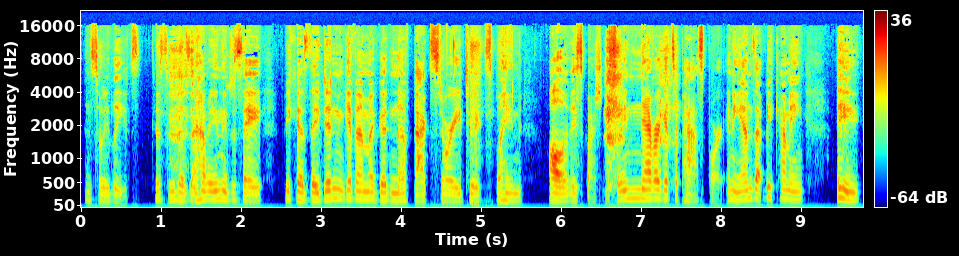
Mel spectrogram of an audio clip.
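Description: A woman's voice: low voice, steady tone, brisk, dry recording. A woman co-hosting a podcast, telling a spy story in a rambling, casual way and laughing often. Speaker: podcast co-host.

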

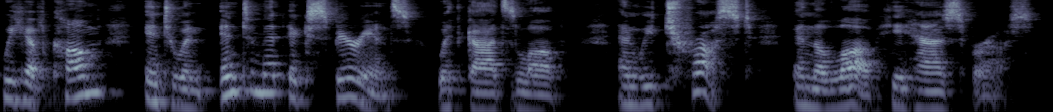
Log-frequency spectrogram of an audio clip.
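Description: This Michigan woman's voice sits low, and she takes her time. Appearing as a guest on a faith podcast, she talks with earnest animation, reads passages of scripture, and breaks into laughter mid-story.

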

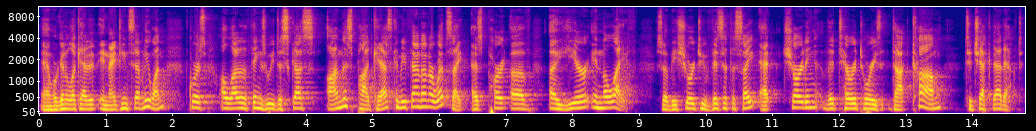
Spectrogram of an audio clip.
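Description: Guy hosting a podcast, kinda high voice, laid back and rambly, lots of uhs. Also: moderate pace, hardly any pauses. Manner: relaxed, rambling with fillers and restarts. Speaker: podcast host. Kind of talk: casual podcast chat.

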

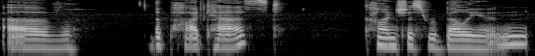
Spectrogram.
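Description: A woman's voice: low voice, dark tone, no room sound, clean studio sound. A young woman hosting her own podcast, talking reflectively about her life, with frequent fillers. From born in Venezuela, raised in Spain and the US. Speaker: podcast host. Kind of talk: solo podcast monologue.

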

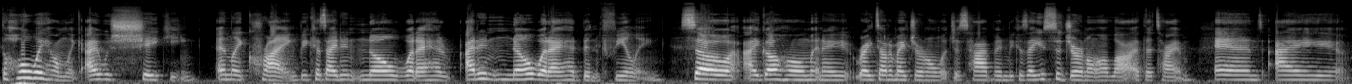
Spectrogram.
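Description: A woman's voice: medium pitch, fairly even intonation, moderate pace, hardly any pauses, a bit bright. A young woman hosting a solo podcast, talking in a chatty, confessional way with plenty of filler words. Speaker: podcast host. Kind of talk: casual solo podcast monologue.

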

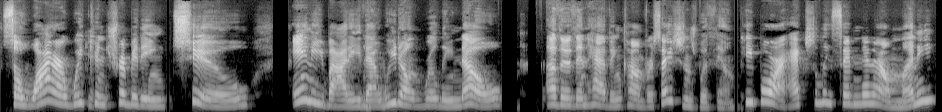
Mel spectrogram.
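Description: A woman's voice: a little high, expressive, moderate pace, fairly bright tone. A woman co-hosting a podcast, chatting casually and asking incredulous questions. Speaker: podcast co-host. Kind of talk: casual chat.

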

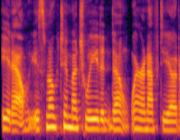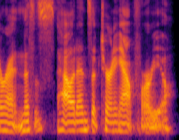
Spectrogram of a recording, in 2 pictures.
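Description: A woman in her thirties with vocal fry, hosting a casual solo monologue in a blunt, sarcastic, gossipy way. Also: low-pitched, steady tone, brisk. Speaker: podcast host.

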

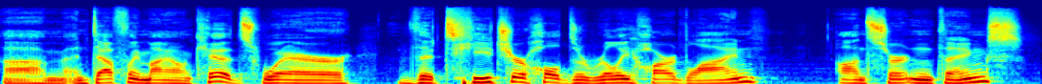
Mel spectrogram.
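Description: A middle-aged man in easygoing podcast conversation, his voice sitting at an ordinary middle pitch. He is upbeat, laughs often and explains his points at length. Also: darkish tone. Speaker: podcast co-host. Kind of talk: casual podcast chat.

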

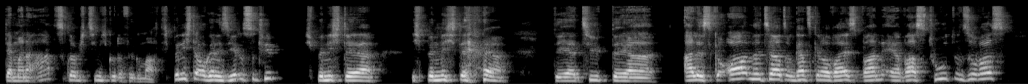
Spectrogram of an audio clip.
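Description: A man's voice: high voice, a little mellow. A man hosting a solo podcast in a casual, rambling way, blunt and brash, with frequent restarts and repeated words. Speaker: podcast host.

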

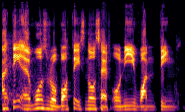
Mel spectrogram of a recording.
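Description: A man's voice: mid-range voice, normal speed, pushed and bright, slight background noise. A man in casual podcast chat, rambling and tagging sentences with "lah". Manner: rambling, frequent "lah" and "ah" tags, swears. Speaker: podcast co-host.

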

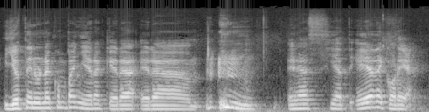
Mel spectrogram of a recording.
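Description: A man's voice: a little high, a little fast. A man from Mexico, hosting a casual chat and telling anecdotes with lots of laughter. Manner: animated storyteller, laughs often, acts out voices in anecdotes. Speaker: podcast host.

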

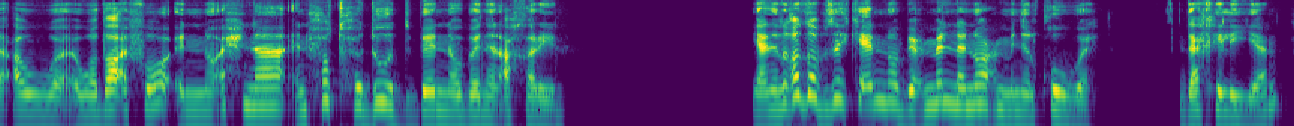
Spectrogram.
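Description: Woman, Levantine Arabic accent, podcast expert, patient explainer, rapid delivery, mid pitch. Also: darkish tone, no echo, studio quality.

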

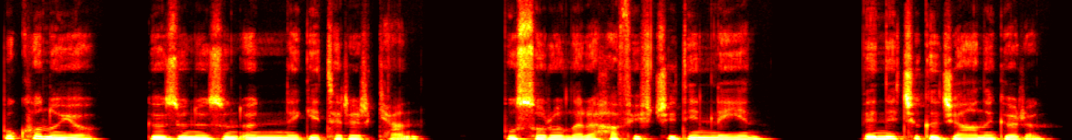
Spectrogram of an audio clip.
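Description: A woman narrating a guided meditation, giving gentle, unhurried instructions with pauses. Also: mid-range voice.

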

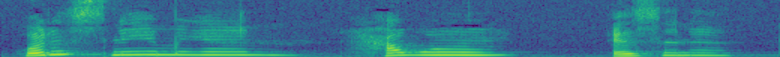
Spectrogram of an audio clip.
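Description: A woman's voice: extremely high pitch, steady tone, normal speed, pitched above the performer's own voice. A woman voicing a nervous, stiff middle-aged husband in a whispered role-play, hesitant and mumbling.

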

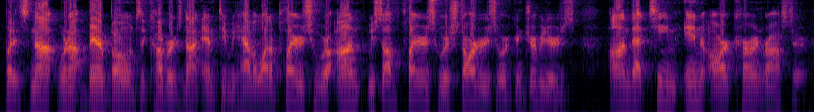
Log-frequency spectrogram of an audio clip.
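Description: A man's voice: fairly high pitch, fairly quick, sharp tone. A man hosting a fan podcast, earnest and repeating himself as he gathers his thoughts. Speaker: podcast host. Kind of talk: casual chat.

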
